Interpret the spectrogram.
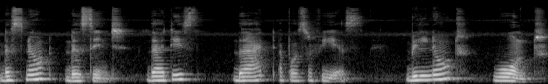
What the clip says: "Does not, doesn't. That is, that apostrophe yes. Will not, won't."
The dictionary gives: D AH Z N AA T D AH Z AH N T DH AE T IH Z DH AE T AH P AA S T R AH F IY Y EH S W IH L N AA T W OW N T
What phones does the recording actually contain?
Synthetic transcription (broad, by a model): D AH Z N AA T D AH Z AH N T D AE T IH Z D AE T AH P AA S T R AH F IY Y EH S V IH L N AA T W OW N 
